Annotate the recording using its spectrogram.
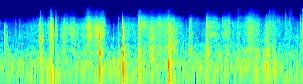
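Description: Handling noise from a wooden table and its aluminium table mount being moved into storage position against the wall: scattered clicks, knocks and rubbing.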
